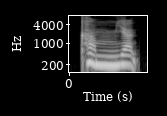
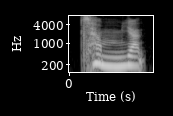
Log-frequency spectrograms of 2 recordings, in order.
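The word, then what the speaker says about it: 琴日: The term yesterday, for example, is pronounced 琴日, in Hong Kong, beginning with a k sound. However, a speaker from Guangzhou, is more likely to say 尋日.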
